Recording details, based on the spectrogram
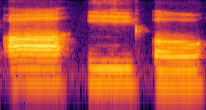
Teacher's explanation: So all of the vowel sounds are voiced. When I say ah, e, o, my voice is on. I'm touching my throat because I can feel the vibration of my vocal folds, and that gives it voicing.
